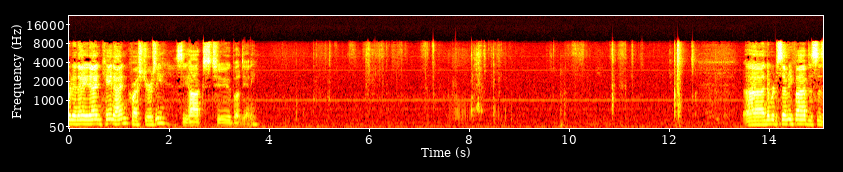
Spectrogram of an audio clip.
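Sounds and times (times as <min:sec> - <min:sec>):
plastic rustling and scraping: 0:04.9 - 0:08.9.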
